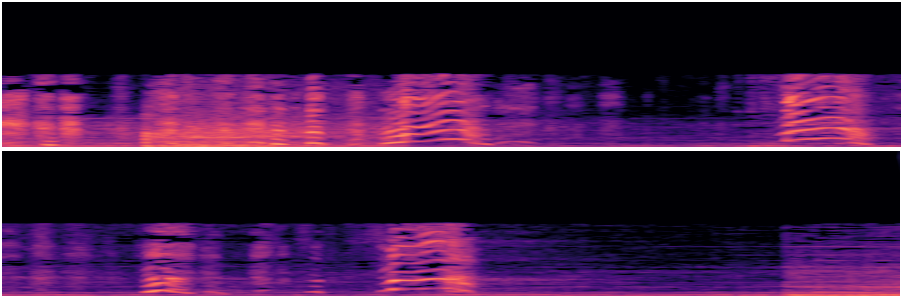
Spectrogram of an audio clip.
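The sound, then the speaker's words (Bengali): A girl screaming in fear in a dark room during a power cut: a breathy gasp, then four wavering, high, quavering cries separated by short pauses. “শ্রেয়ার চিৎকার শুনে তার মা দ্রুত রুমে এলেন।”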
